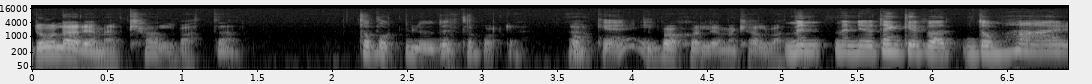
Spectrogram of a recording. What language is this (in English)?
Swedish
